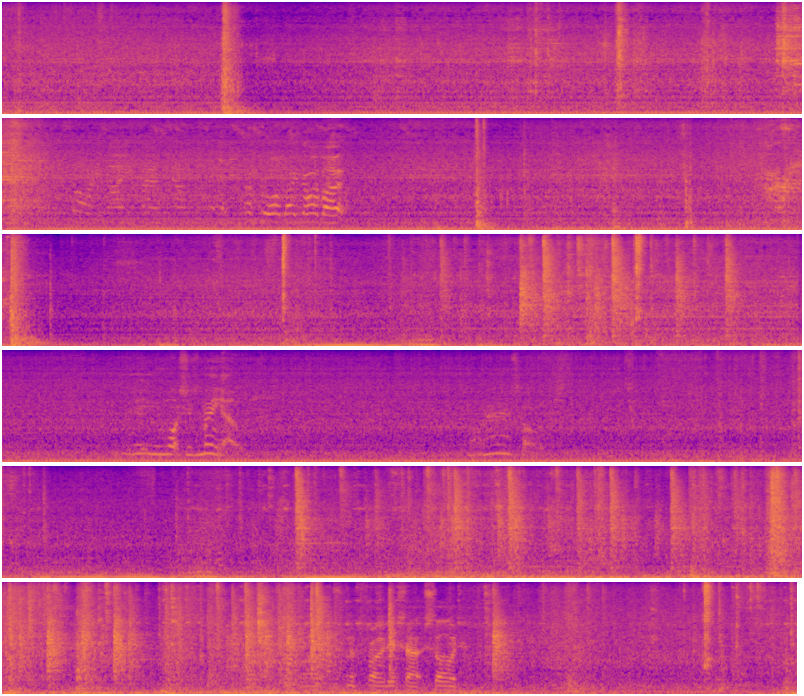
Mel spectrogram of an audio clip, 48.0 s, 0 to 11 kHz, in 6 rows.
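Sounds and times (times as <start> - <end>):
steady low rumble: 0.0 - 47.9
vehicle engine running: 0.0 - 47.9
scrap metal clanking: 7.7 - 8.6, 20.0 - 24.0, 34.1 - 47.9
sharp knocks: 21.0 - 23.6
loud bang: 21.0 - 24.0.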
